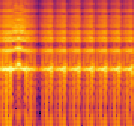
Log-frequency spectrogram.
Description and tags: It's not much to say. I created a cosy call signal.
ring, Telephone, mobile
